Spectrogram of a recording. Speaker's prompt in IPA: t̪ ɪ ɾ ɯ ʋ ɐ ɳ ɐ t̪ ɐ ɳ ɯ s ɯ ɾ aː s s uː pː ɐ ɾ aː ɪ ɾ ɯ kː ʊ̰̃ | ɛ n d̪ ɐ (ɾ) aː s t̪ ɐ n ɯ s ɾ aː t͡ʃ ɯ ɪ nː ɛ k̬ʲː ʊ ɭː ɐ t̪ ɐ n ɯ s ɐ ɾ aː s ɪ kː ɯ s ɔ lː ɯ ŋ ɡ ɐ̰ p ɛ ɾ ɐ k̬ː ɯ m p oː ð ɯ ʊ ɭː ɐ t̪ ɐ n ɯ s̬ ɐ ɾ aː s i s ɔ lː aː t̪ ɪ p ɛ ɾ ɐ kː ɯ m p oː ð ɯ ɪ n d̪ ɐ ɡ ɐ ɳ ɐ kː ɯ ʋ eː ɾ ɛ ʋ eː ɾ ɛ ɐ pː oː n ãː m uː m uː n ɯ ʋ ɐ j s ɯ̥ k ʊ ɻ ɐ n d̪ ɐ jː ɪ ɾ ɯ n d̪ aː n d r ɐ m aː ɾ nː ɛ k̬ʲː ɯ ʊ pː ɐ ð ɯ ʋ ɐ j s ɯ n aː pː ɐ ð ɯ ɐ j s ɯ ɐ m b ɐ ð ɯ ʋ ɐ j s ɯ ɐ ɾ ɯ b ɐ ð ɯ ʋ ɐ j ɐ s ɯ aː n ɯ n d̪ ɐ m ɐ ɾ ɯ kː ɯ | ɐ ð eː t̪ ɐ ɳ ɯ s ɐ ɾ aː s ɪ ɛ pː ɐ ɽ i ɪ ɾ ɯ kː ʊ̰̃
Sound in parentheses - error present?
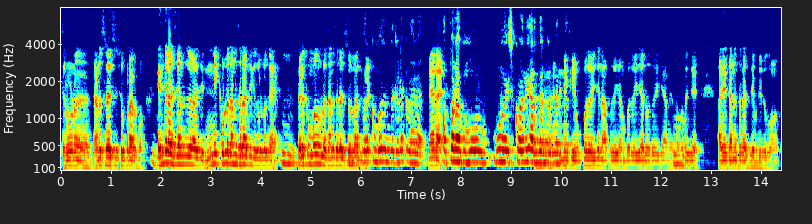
no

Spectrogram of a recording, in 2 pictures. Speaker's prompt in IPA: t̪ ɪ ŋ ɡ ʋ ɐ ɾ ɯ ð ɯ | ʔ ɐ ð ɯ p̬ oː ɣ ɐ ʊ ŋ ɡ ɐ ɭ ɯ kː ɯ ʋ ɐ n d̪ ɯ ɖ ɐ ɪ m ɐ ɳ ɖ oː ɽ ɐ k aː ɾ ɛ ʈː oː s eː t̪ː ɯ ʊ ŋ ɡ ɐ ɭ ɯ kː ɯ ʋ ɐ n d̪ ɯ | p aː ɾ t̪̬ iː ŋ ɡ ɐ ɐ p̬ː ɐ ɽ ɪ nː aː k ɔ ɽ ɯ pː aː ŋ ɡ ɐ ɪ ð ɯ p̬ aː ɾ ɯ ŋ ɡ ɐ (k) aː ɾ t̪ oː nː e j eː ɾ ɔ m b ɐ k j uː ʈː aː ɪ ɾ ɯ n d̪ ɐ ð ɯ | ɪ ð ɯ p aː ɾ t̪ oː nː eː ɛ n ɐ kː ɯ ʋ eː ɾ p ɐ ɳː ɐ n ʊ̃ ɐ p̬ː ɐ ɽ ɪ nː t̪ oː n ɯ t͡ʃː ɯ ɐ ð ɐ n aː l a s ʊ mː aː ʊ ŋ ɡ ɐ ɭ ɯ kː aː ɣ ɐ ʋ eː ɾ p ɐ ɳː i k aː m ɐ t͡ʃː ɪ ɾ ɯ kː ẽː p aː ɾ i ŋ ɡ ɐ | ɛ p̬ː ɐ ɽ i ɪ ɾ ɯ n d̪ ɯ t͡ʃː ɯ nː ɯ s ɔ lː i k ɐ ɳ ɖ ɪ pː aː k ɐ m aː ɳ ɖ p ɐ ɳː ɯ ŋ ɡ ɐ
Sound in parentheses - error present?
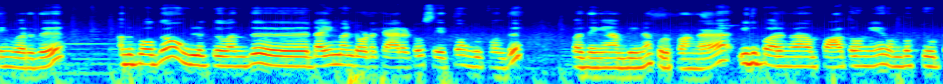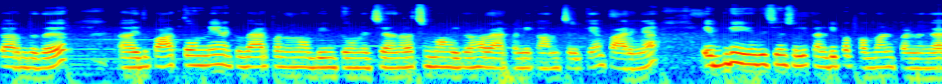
yes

